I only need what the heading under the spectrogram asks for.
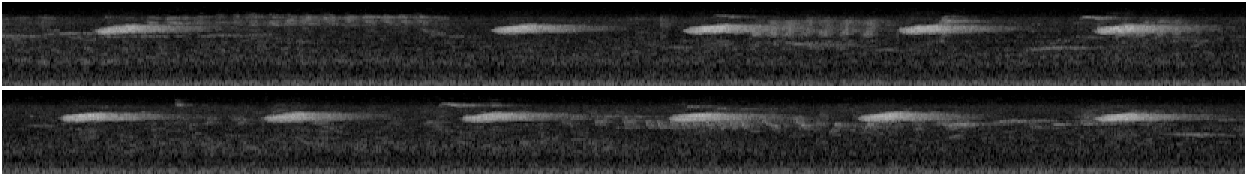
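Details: Common chaffinch (Fringilla coelebs) repeating a high, clear single note about once a second, eleven times in a steady series, with soft higher notes in the background.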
